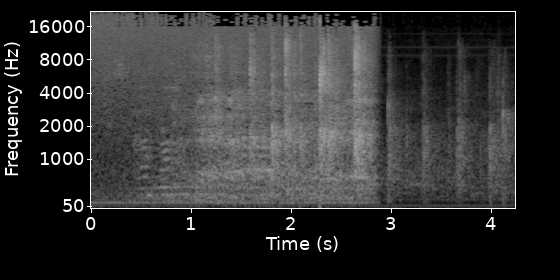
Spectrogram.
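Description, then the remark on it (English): A crowd of adults claps in a dense, steady burst of applause for about three seconds, then it cuts off abruptly, leaving quieter room noise and a few scattered claps. “Huh, it's the adults are clapping and the kids are going, oh.”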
